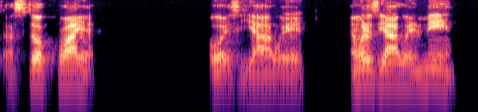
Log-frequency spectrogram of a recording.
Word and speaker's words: Yahweh: is interesting thing about Yahweh is that it's all vowels in English it sounds like a V sounds like a but in Hebrew the V is pronounced kind of like a w UD hey W hey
